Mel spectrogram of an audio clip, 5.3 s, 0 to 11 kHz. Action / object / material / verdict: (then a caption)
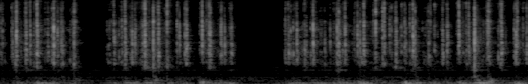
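tap / mechanical keyboard with plastic keycaps / plastic / none. Fingertips of both hands type quickly on a compact 60% MOD-L mechanical keyboard with a black case, white and black plastic keycaps and linear switches. Bright, crisp key clacks come in rapid bursts, broken by two short pauses. Each keystroke stops dead, with almost no ring.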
